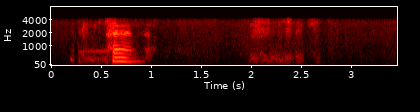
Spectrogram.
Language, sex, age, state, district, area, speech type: Santali, female, 18-30, West Bengal, Birbhum, rural, conversation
